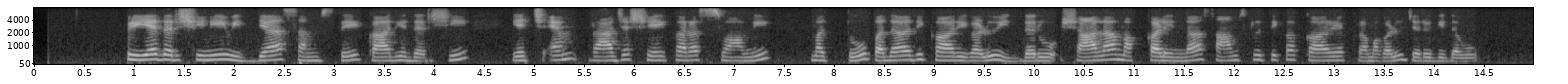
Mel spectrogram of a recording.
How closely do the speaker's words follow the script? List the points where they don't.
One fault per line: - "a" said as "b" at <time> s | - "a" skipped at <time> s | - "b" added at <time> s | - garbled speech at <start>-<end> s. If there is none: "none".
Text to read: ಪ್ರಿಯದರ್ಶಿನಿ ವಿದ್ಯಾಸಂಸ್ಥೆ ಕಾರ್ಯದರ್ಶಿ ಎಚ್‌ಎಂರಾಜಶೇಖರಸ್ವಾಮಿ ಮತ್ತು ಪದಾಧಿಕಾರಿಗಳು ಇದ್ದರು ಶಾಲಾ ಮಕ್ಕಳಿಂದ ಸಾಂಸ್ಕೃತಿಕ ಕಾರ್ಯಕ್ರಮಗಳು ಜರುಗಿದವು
none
